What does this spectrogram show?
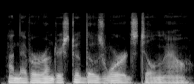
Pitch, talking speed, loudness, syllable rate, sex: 85 Hz, 215 wpm, -16 LUFS, 6.2 syllables/s, male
